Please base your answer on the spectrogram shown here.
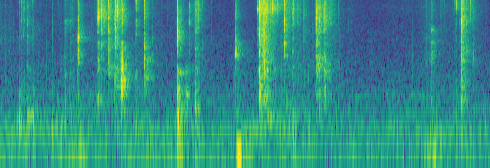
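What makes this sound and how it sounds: A small metal blade scores and flakes the surface of a solid, hand-sized purple bar of soap held in one hand. A series of short, dry, bright scratching and crunching bursts are heard, separated by quiet gaps, as flakes are shaved off.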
